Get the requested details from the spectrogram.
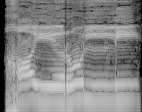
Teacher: Masuk tanwin ke dalam huruf lam. Kemudian masuk macam biasa, sempurna, bila gunnah, tanpa dengung. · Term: idgham bila gunnah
